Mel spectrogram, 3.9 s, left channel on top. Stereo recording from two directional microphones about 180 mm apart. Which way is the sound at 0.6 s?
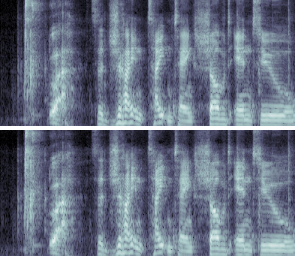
35° left (ahead or behind).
